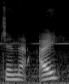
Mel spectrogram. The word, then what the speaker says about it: Jana'ai: Apache language, and the way how I'm saying it is Jana'ai. That's the way how you say sun in Apache.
